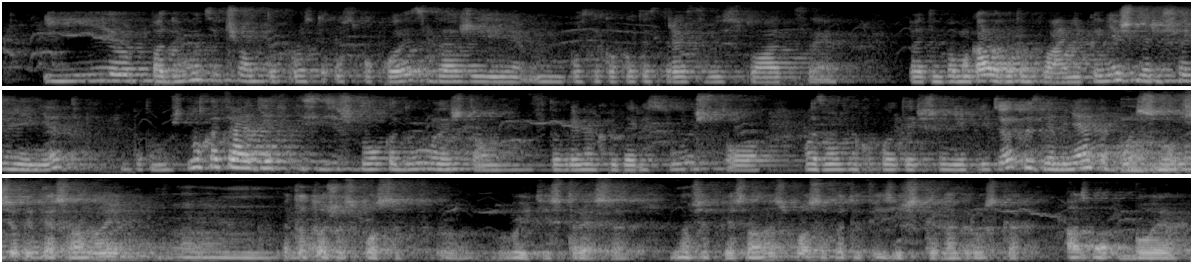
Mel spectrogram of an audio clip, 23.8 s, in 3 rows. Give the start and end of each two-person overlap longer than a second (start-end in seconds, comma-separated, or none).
15.3-16.8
